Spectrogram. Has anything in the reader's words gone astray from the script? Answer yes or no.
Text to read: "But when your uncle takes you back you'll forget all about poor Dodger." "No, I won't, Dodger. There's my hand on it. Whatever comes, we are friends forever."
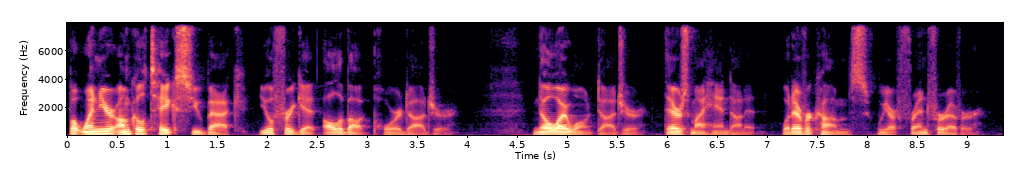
yes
